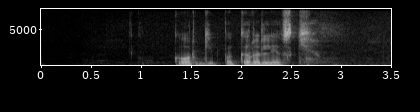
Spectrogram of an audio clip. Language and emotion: Russian, neutral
